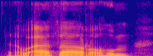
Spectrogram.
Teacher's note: Wa atharahum, huruf ra memiliki tanda baca harokat fathah, huruf ra memiliki harokat fathah dibaca tebal. Tabkhim, pangkal lisan kita naik terangkat ke atas, ro-nya kita tebalkan. Wa atharahum, tebalkan huruf ra-nya.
